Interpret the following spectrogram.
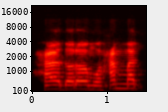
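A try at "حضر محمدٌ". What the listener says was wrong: hadara Muhammadun, kita lagi belajar nahwu, jadi semua baris akhir itu harus ada barisnya. Hadara Muhammadun, jangan disukunkan.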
